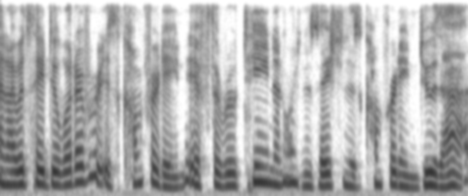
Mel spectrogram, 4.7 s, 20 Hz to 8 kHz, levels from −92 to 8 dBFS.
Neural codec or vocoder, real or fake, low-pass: none; real; 7.2 kHz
